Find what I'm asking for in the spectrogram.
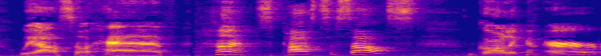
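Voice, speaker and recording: A woman with an American accent speaks very slowly in a warm tone, at medium pitch with lively intonation. Noticeable background noise and audible room echo are present. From US Midwest. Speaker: cooking channel host. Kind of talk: cooking tutorial. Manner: warm, chatty.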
